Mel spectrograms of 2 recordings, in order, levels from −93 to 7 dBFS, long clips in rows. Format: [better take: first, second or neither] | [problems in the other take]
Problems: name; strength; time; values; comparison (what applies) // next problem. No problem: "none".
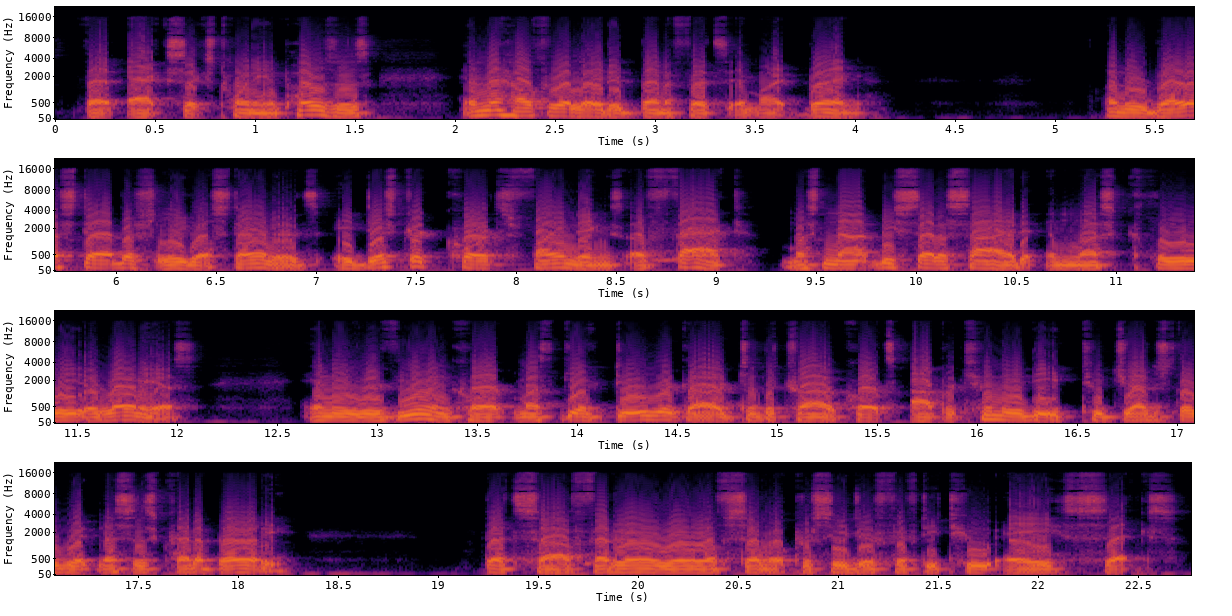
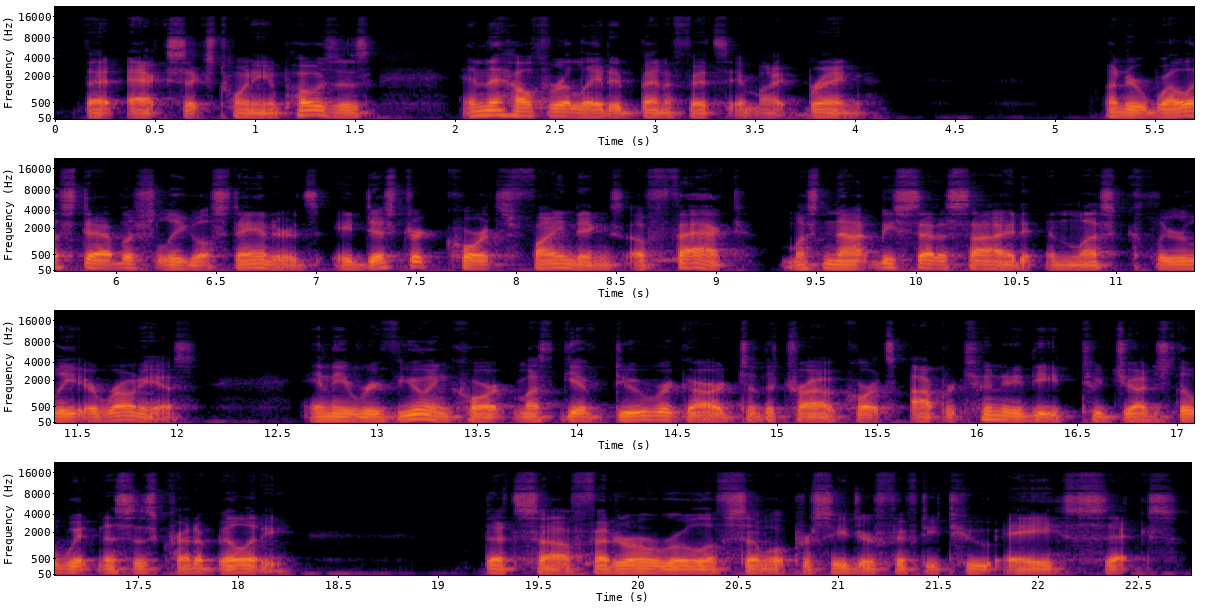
second | distortion; heavy; 23% of the sound clipped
